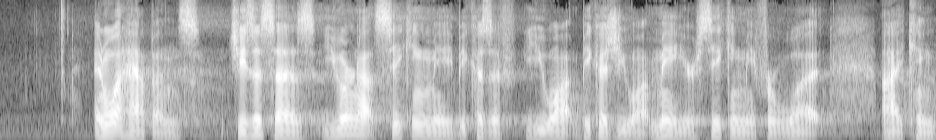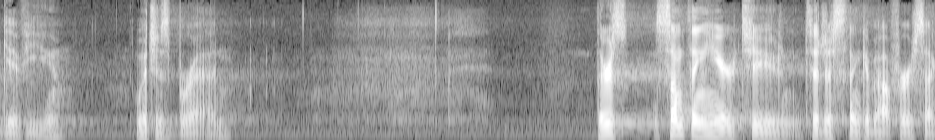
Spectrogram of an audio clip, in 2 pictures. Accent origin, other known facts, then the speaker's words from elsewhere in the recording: Missouri, United States; my wife and I, we grew up in Missouri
